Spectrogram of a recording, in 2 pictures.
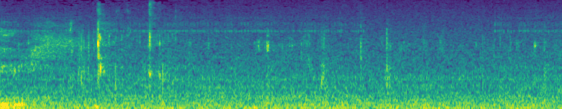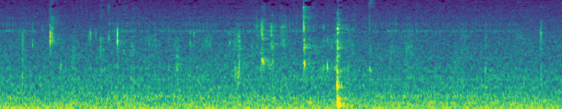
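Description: Close-up chewing of tri-tip steak, with a few sharp clicks of a metal fork against the plate, the loudest about nine seconds in.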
